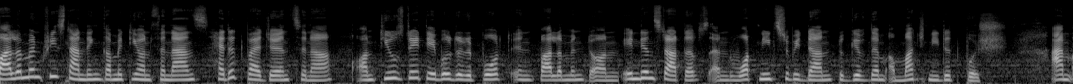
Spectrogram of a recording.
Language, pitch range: English, 210-260 Hz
